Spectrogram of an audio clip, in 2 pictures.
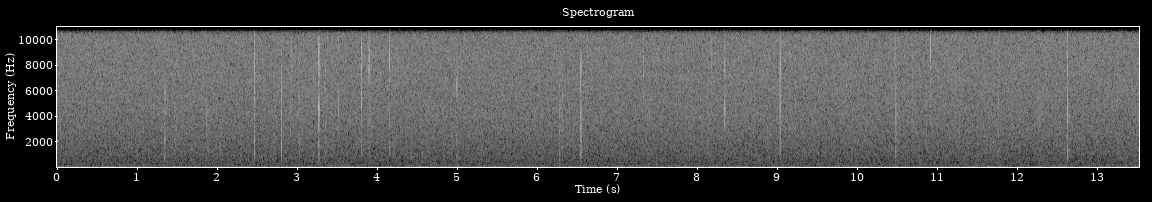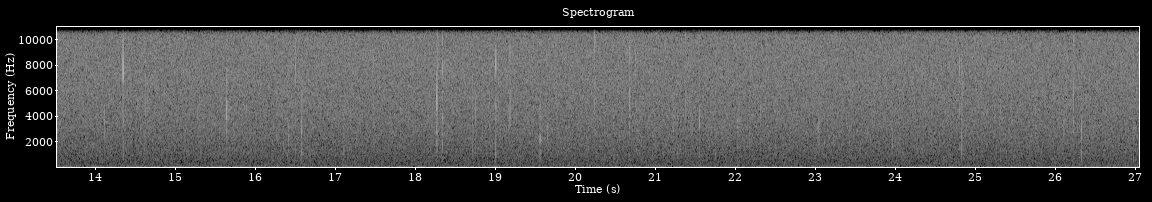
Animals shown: forest ambience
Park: Acadia National Park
